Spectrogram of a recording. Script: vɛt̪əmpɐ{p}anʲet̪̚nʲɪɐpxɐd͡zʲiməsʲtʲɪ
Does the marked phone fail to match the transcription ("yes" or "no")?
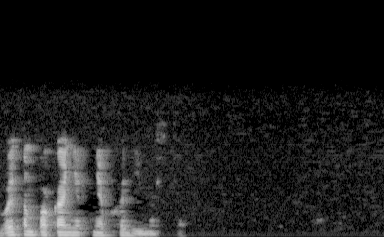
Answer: yes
